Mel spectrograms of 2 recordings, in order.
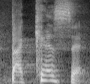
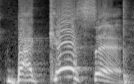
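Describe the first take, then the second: First: Said in the usual way. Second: Shouted keyword. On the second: Acted. Rabbi proclaiming the verse word to his class, shouted. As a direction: hurl the word Bakese at them.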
